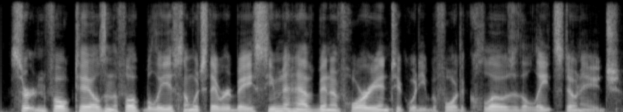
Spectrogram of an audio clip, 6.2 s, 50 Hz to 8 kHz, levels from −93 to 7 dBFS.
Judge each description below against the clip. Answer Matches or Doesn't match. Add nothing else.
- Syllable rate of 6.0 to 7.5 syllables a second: Matches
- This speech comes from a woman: Doesn't match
